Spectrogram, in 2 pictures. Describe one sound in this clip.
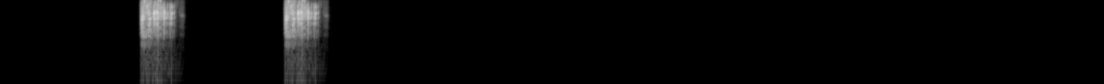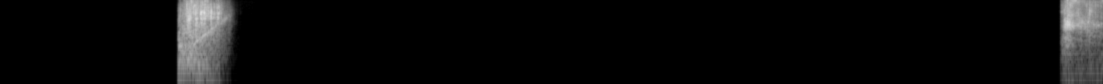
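Short squelching splats sound a few times as bugs are squashed.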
